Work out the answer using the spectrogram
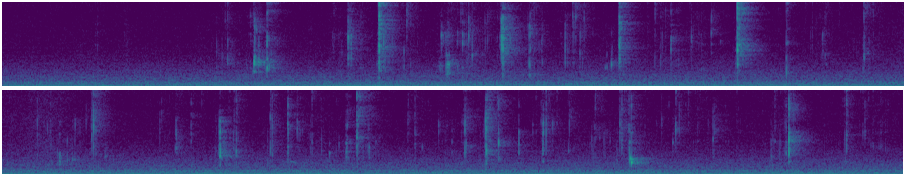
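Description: Close-up chewing of a chocolate-coated marshmallow bear: wet, sticky mouth noises with irregular sharp clicks every half second or so, over a steady low hum.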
